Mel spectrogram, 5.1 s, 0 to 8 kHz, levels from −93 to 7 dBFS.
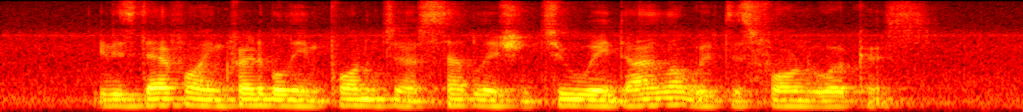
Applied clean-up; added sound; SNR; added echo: none; none; none; none.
